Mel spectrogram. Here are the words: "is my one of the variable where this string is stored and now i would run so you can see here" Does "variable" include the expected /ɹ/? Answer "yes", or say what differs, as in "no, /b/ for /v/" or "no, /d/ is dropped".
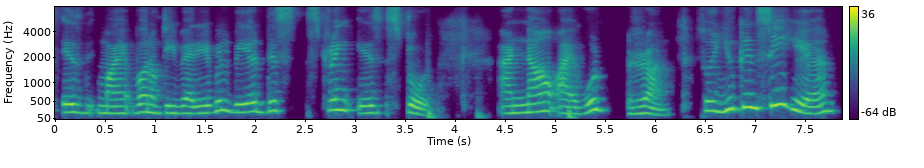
yes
